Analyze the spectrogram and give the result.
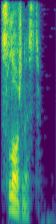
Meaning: complexity, complicacy, complication, difficulty
- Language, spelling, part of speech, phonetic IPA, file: Russian, сложность, noun, [ˈsɫoʐnəsʲtʲ], Ru-сложность.ogg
